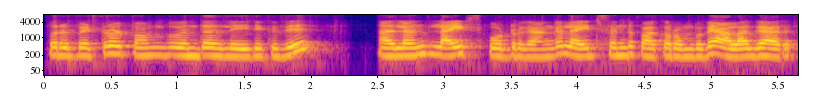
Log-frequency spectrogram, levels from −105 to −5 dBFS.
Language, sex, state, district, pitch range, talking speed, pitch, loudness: Tamil, female, Tamil Nadu, Kanyakumari, 185-205 Hz, 170 wpm, 195 Hz, -17 LUFS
